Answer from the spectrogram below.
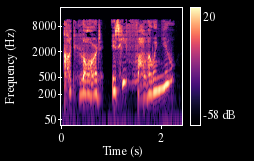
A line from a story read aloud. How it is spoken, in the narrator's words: Isabel muttered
